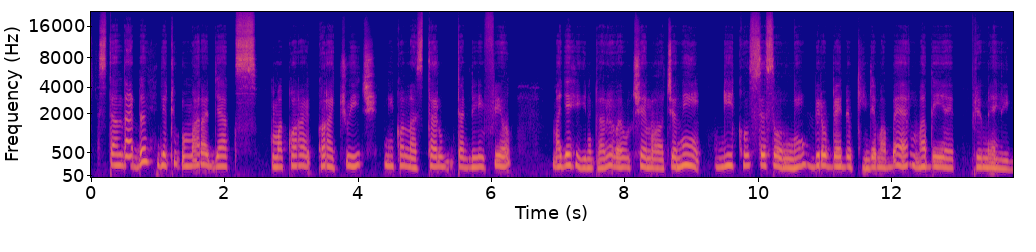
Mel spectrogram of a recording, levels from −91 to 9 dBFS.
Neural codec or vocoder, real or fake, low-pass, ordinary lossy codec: codec, 44.1 kHz, 1.7 kbps, Pupu-Codec; fake; none; none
